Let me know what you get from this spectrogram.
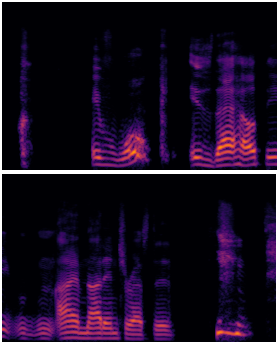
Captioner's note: scoffs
